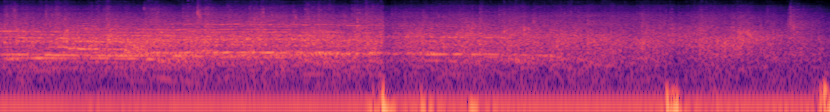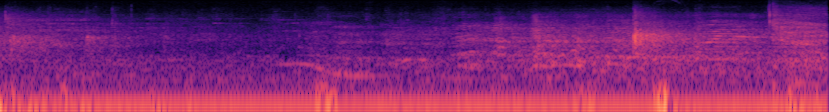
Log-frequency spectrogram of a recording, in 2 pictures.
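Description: Applause from a resort audience at a Saturday night choir show swells at first, then thins and fades into scattered claps and crowd chatter.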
